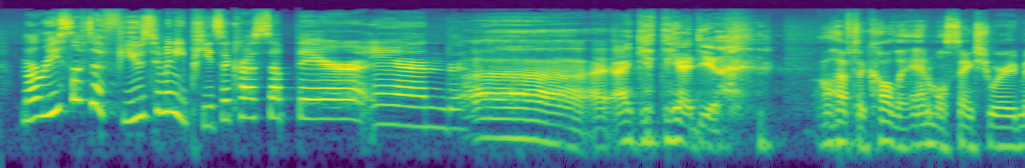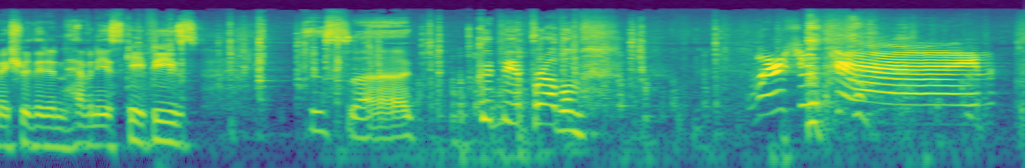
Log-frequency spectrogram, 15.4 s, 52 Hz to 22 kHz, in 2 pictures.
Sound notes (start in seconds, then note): 10.1 scratching sounds; 13.4 computer Voice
